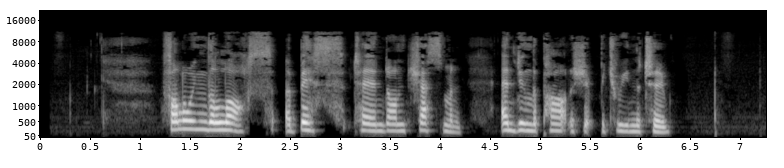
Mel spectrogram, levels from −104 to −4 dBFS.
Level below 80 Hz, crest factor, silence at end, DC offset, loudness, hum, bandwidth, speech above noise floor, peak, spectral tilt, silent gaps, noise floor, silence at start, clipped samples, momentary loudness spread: -80 dBFS; 20 dB; 0.95 s; under 0.1%; -24 LUFS; none; 11.5 kHz; 45 dB; -6 dBFS; -4.5 dB/octave; none; -69 dBFS; 1.25 s; under 0.1%; 16 LU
